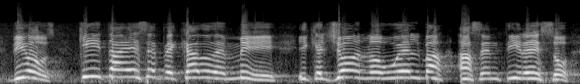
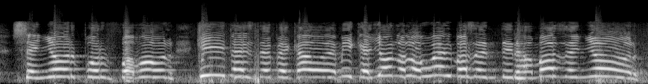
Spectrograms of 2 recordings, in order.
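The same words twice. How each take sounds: First: Slow, higher-pitched mock prayer; lightly acted plea to God; praying sinner. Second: High-pitched, overwrought plea to God; mock tearful begging. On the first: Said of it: "la oración que la mayoría de los cristianos le hacen al Señor cuando pecan". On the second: Believer prostrate before the Lord, hammed-up tearful begging. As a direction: beg as if bawling, hammed up. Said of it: "llorando a moco tendido".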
